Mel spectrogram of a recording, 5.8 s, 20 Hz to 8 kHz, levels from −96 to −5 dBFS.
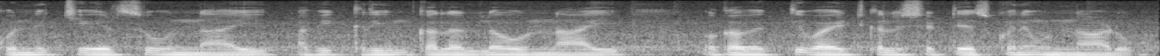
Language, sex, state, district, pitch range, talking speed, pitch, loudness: Telugu, male, Telangana, Hyderabad, 100-105 Hz, 155 wpm, 100 Hz, -15 LUFS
